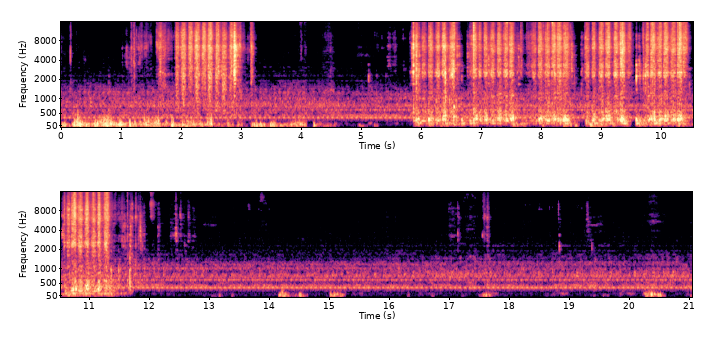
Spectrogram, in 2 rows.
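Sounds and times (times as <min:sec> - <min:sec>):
steady low hum: 0:00.0 - 0:21.0
scraping or rubbing: 0:01.2 - 0:03.2.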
